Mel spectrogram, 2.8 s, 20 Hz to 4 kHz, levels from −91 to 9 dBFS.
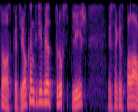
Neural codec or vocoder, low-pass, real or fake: none; 3.6 kHz; real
